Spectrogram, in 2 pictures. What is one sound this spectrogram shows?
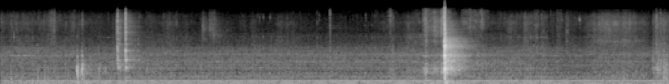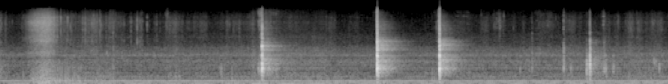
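A knife chops vegetables on a cutting board with sharp, scattered knocks.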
